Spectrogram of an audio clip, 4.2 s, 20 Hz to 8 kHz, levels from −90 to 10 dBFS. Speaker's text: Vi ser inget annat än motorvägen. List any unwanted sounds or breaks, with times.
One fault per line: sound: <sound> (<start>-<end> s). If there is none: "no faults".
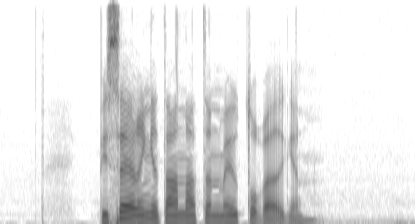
no faults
